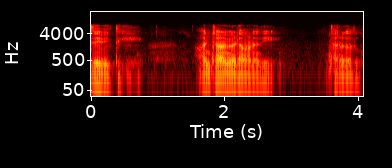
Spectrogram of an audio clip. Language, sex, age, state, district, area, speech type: Telugu, male, 30-45, Telangana, Jangaon, rural, spontaneous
